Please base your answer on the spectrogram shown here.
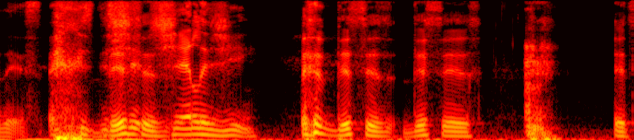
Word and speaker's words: Shilajit: I can let me see if I can find it, and then and I'll also mention another because Shilajit. I don't even know how to spell that.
